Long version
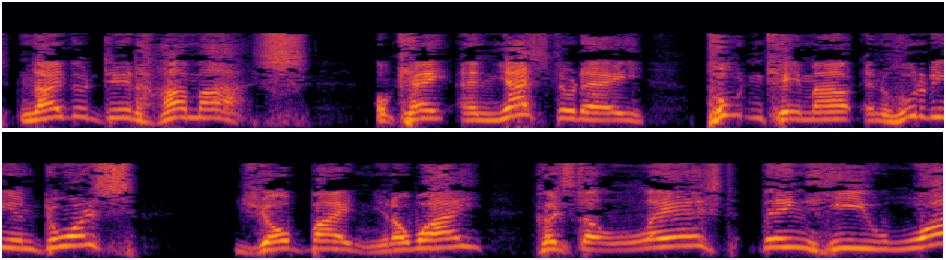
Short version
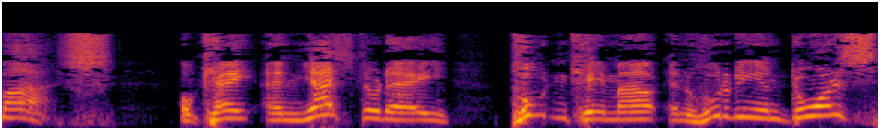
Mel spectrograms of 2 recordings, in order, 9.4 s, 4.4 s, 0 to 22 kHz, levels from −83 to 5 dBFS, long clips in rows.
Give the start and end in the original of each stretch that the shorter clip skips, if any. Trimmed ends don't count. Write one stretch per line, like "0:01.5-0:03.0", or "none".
none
